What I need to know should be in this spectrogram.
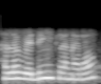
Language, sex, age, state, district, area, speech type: Tamil, female, 18-30, Tamil Nadu, Tiruchirappalli, rural, conversation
